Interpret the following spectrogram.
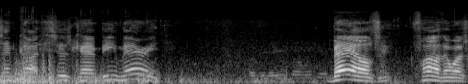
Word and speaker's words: Baal: Actually, the real name, the real pronunciation for it is Baal.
